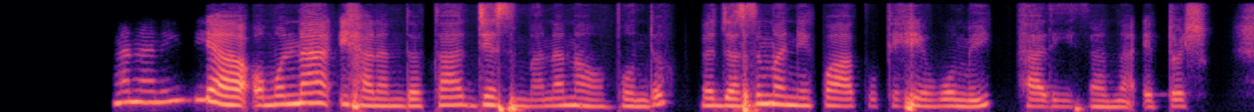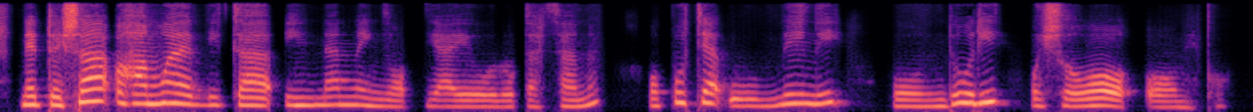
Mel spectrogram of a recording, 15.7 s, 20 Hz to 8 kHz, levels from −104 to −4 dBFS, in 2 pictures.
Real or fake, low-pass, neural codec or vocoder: fake; 7.2 kHz; codec, 16 kHz, 0.5 kbps, X-Codec, HuBERT features, trained on balanced general audio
